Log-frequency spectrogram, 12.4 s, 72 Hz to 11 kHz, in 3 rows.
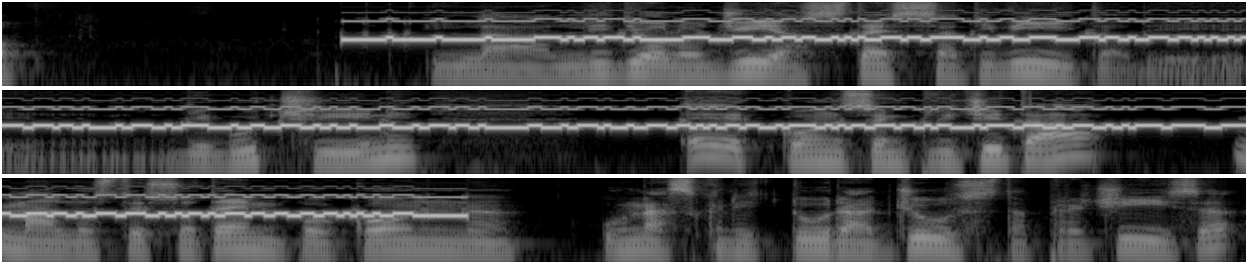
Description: RTTY (45.45 baud, 170 Hz shift), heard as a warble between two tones, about 1240 Hz centre, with speech in Italian. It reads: ONLY TWO ARE KNOWN: CHARLES BENNETT AND IRA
